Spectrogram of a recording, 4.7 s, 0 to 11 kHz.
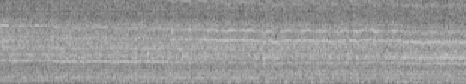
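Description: Bosch 12-volt cordless hammer drill driving a 10 mm metal bit through steel clamped in a vise. It runs as a steady whine with a gritty cutting hiss, the bit cutting without trouble at the drill's rated steel limit.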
